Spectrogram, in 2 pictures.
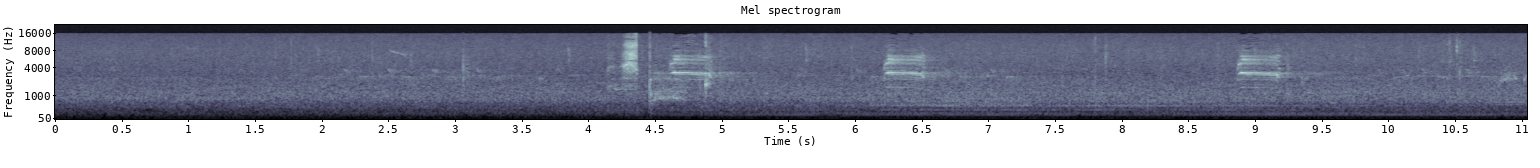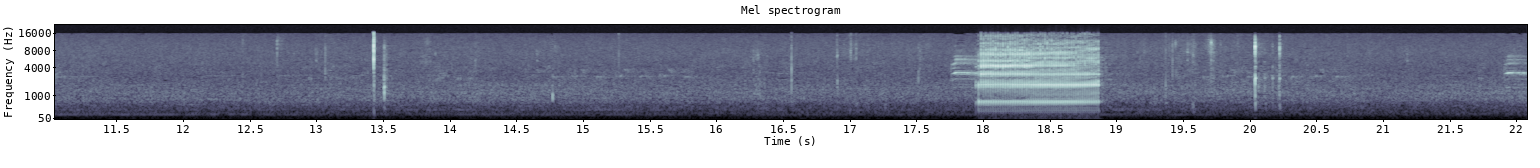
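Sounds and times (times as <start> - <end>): bird call: 17.8 - 19.0.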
